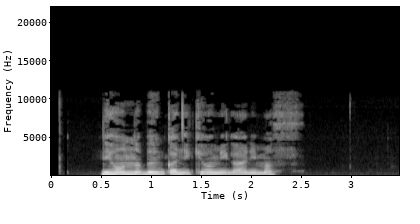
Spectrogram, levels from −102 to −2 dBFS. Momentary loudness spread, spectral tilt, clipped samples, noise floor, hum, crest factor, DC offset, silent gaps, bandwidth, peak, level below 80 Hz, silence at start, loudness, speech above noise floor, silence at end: 8 LU; -6.5 dB/octave; under 0.1%; -72 dBFS; none; 18 dB; under 0.1%; none; 11 kHz; -8 dBFS; -76 dBFS; 0.5 s; -23 LUFS; 49 dB; 1.15 s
